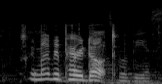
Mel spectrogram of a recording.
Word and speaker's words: Peridot: T is pronounced in Peridot. Okay, cool.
